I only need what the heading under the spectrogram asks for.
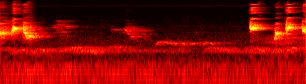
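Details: Red-whiskered bulbul singing in a prized 'golden voice': a bright warbled phrase, a long pause with faint soft notes, then three sharp, lively whistled bursts, over a low background hum.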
